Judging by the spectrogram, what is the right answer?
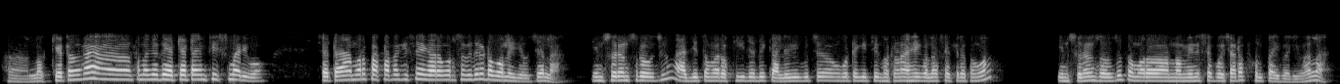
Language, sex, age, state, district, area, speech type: Odia, male, 30-45, Odisha, Mayurbhanj, rural, conversation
